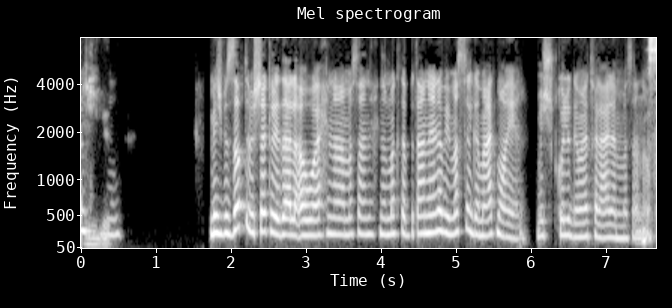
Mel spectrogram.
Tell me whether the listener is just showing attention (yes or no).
no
